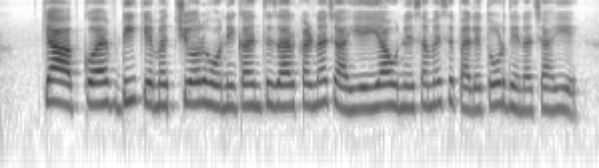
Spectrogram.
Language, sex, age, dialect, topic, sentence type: Hindi, female, 18-24, Hindustani Malvi Khadi Boli, banking, question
